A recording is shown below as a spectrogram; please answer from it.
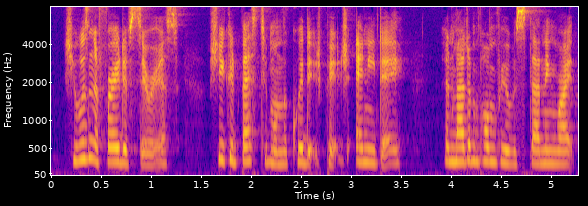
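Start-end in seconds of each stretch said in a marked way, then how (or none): none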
